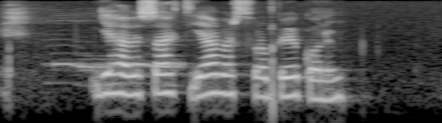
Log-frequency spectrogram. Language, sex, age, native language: Icelandic, female, 18-19, Icelandic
